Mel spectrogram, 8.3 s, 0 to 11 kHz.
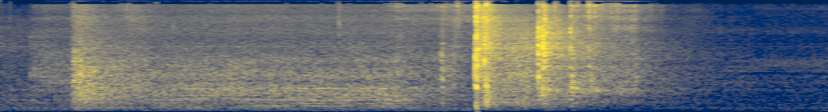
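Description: Skateboard wheels rolling on a hard, smooth floor, then a sharp loud slam a little past halfway as the skater comes down at the bottom of a 15-stair set and bails. Two more clattering impacts follow, then the board rolls away and fades out.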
